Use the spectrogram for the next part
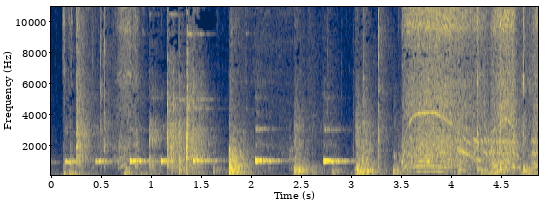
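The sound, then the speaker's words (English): A handheld power drill bores into a cucumber to make a flute for a vegetable orchestra in Vienna, whirring in several short bursts with a steady high whine, stopping and starting, then shifting into a continuous rougher grinding as the bit works through the cucumber. “A violin improvised from two leeks, a flute made by drilling into a cucumber, a sort of trumpet carved from a pumpkin.”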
